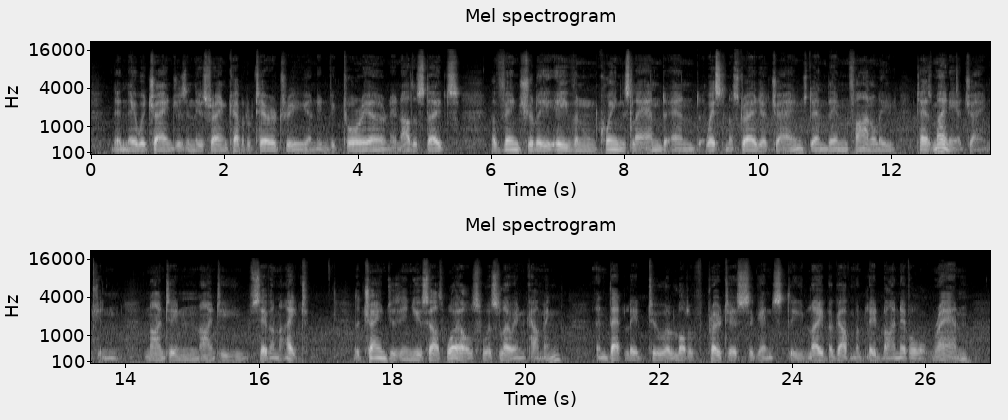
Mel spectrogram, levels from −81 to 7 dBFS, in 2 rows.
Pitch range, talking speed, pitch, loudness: 80-100 Hz, 125 wpm, 85 Hz, -23 LUFS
